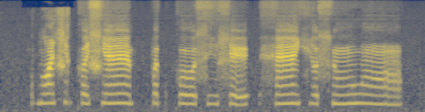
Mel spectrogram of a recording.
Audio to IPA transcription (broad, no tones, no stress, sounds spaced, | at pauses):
dˤ ĩ ɕ ʌ k ʌ ɕ ɛ̃ː pː ʌ t k oː s i̤ ɬ e | h ɛ̃ː ç o s ũː w õː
